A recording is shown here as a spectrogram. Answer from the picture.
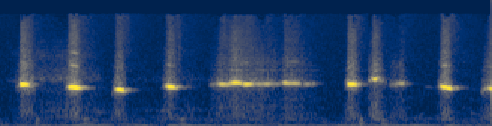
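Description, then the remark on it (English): Soft whistling by an old man, a gentle run of short tonal notes and a few held ones, fairly quiet, with no one talking. “He whistled very softly.”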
